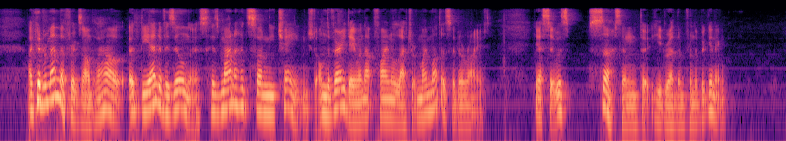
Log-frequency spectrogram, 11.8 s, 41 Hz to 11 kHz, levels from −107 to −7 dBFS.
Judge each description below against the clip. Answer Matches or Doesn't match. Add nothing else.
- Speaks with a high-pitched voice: Doesn't match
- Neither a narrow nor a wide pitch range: Doesn't match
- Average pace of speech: Doesn't match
